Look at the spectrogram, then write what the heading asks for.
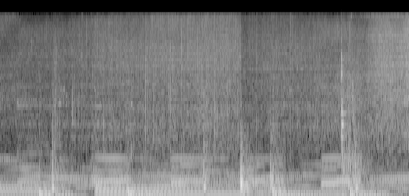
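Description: Chopped carrot, ginger and green chillies sizzling in oil in a frying pan, with scattered clicks of stirring, over soft background music. The sizzle grows brighter near the end.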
